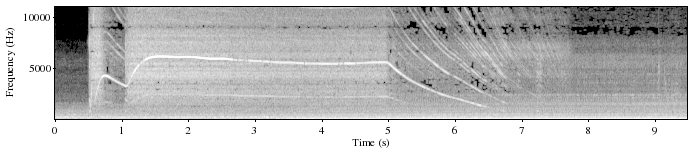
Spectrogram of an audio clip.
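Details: High-pitched whine of a dental high-speed handpiece with a coarse diamond bur spinning up, holding steady, then winding down, during endodontic access preparation on tooth #8 for a dental board exam demonstration.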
